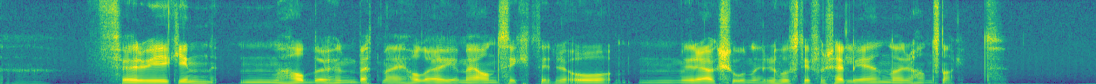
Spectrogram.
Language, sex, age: Norwegian, male, 26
